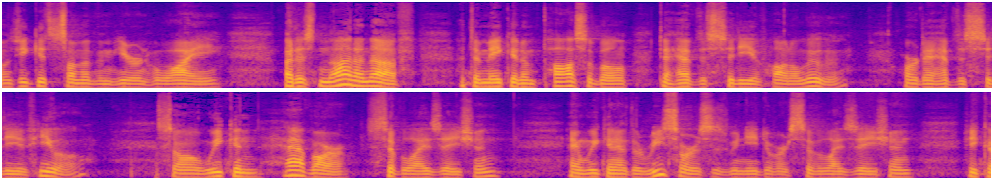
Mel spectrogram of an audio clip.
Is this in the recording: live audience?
yes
